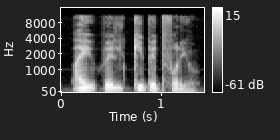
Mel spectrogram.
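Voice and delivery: put-on accented offer with a stiff smile; reserved, accented character voice. A narrator's reading. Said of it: "Mahmoud offered, with a stiff little smile".

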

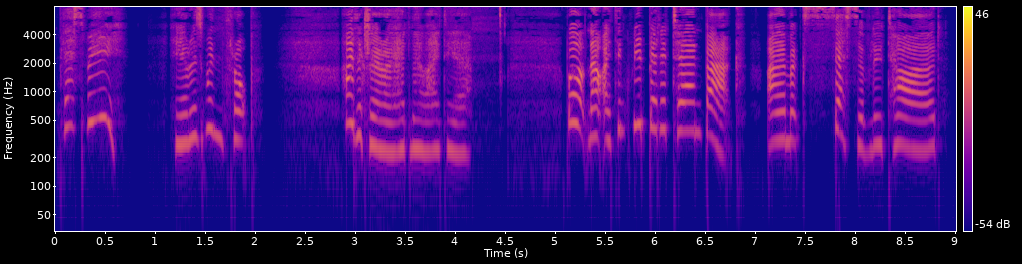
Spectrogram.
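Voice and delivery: very high, loud, fussy lady; high-pitched fretful outcry; exclaiming. A narrator's reading. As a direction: exclaim in a high put-on voice, then complain. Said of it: "Mary exclaimed".

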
